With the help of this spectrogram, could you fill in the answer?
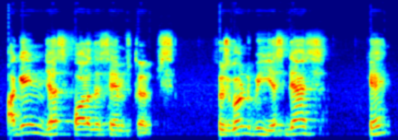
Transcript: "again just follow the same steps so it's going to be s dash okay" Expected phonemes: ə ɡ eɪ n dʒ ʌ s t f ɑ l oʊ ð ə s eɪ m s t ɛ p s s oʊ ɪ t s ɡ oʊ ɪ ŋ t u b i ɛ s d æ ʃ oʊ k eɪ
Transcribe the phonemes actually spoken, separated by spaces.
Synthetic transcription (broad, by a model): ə ɡ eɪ n dʒ ʌ s t f ɑ l oʊ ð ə s eɪ m s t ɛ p s s oʊ ɪ t s ɡ oʊ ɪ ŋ t u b i ɛ s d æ s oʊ k eɪ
